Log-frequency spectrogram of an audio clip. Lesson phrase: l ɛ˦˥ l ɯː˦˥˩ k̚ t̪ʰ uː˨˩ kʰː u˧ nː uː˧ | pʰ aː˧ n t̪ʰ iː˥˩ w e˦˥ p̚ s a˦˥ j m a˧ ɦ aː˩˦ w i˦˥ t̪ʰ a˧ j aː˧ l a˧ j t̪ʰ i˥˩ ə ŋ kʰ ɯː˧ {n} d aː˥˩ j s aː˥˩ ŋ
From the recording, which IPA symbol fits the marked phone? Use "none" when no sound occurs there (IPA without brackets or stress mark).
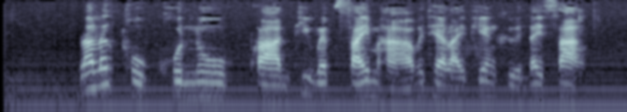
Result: n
